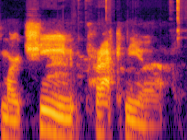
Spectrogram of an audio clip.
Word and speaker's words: Marcin Prachnio: You need to switch the way you pronounce it. It's Marcin Prachnio.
